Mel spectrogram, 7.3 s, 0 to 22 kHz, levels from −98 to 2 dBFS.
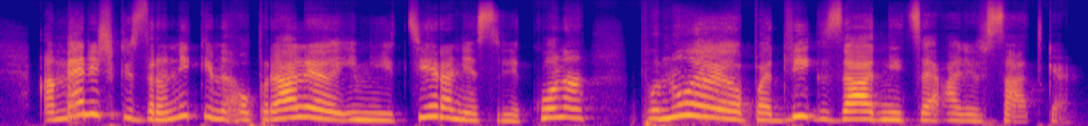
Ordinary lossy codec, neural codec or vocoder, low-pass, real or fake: none; codec, 44.1 kHz, 2.6 kbps, DAC; none; fake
